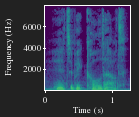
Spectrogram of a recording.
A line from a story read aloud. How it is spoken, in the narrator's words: said flatly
